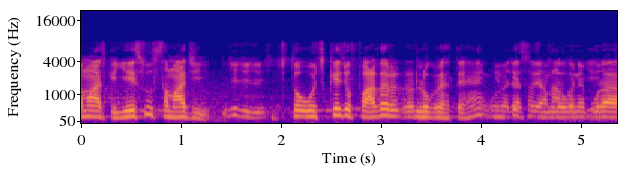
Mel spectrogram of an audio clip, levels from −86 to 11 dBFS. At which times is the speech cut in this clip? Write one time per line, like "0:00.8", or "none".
0:04.1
